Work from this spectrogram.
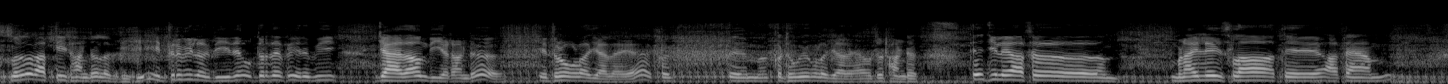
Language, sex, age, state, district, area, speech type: Dogri, male, 30-45, Jammu and Kashmir, Kathua, rural, spontaneous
